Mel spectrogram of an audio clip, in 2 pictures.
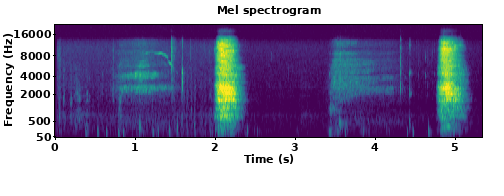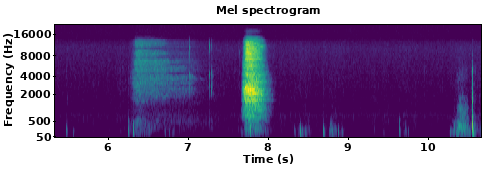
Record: {
  "exhalation_length": "10.7 s",
  "exhalation_amplitude": 23108,
  "exhalation_signal_mean_std_ratio": 0.21,
  "survey_phase": "alpha (2021-03-01 to 2021-08-12)",
  "age": "45-64",
  "gender": "Female",
  "wearing_mask": "No",
  "symptom_none": true,
  "smoker_status": "Never smoked",
  "respiratory_condition_asthma": false,
  "respiratory_condition_other": false,
  "recruitment_source": "REACT",
  "submission_delay": "2 days",
  "covid_test_result": "Negative",
  "covid_test_method": "RT-qPCR"
}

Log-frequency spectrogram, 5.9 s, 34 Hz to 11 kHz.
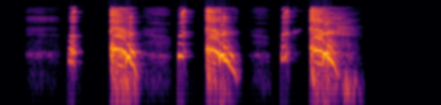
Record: {
  "three_cough_length": "5.9 s",
  "three_cough_amplitude": 32768,
  "three_cough_signal_mean_std_ratio": 0.42,
  "survey_phase": "alpha (2021-03-01 to 2021-08-12)",
  "age": "18-44",
  "gender": "Female",
  "wearing_mask": "No",
  "symptom_cough_any": true,
  "symptom_new_continuous_cough": true,
  "symptom_shortness_of_breath": true,
  "symptom_abdominal_pain": true,
  "symptom_fatigue": true,
  "symptom_fever_high_temperature": true,
  "symptom_headache": true,
  "symptom_change_to_sense_of_smell_or_taste": true,
  "symptom_loss_of_taste": true,
  "smoker_status": "Never smoked",
  "respiratory_condition_asthma": false,
  "respiratory_condition_other": false,
  "recruitment_source": "Test and Trace",
  "submission_delay": "1 day",
  "covid_test_result": "Positive",
  "covid_test_method": "RT-qPCR",
  "covid_ct_value": 21.6,
  "covid_ct_gene": "ORF1ab gene",
  "covid_ct_mean": 23.5,
  "covid_viral_load": "20000 copies/ml",
  "covid_viral_load_category": "Low viral load (10K-1M copies/ml)"
}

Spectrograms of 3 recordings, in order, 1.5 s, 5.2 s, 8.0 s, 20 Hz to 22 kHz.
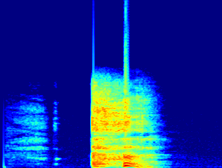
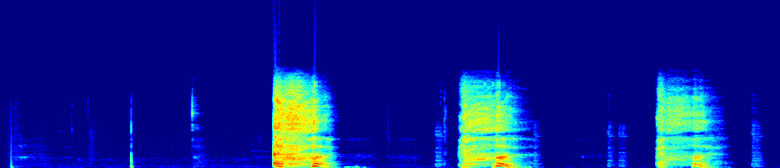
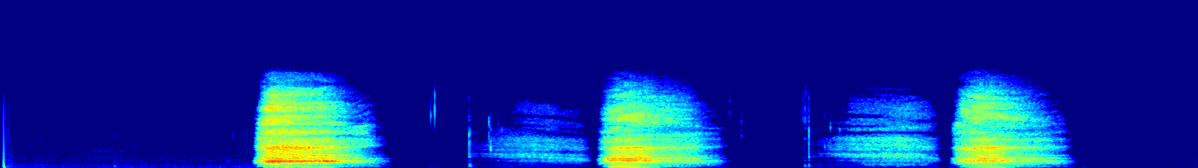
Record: {
  "cough_length": "1.5 s",
  "cough_amplitude": 32768,
  "cough_signal_mean_std_ratio": 0.38,
  "three_cough_length": "5.2 s",
  "three_cough_amplitude": 29581,
  "three_cough_signal_mean_std_ratio": 0.29,
  "exhalation_length": "8.0 s",
  "exhalation_amplitude": 19010,
  "exhalation_signal_mean_std_ratio": 0.35,
  "survey_phase": "beta (2021-08-13 to 2022-03-07)",
  "age": "45-64",
  "gender": "Female",
  "wearing_mask": "No",
  "symptom_none": true,
  "smoker_status": "Never smoked",
  "respiratory_condition_asthma": false,
  "respiratory_condition_other": false,
  "recruitment_source": "REACT",
  "submission_delay": "1 day",
  "covid_test_result": "Negative",
  "covid_test_method": "RT-qPCR",
  "influenza_a_test_result": "Negative",
  "influenza_b_test_result": "Negative"
}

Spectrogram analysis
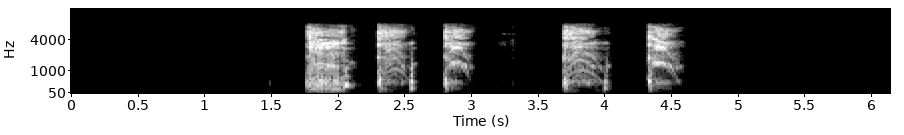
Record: {
  "three_cough_length": "6.1 s",
  "three_cough_amplitude": 32742,
  "three_cough_signal_mean_std_ratio": 0.31,
  "survey_phase": "beta (2021-08-13 to 2022-03-07)",
  "age": "18-44",
  "gender": "Female",
  "wearing_mask": "No",
  "symptom_cough_any": true,
  "symptom_runny_or_blocked_nose": true,
  "symptom_sore_throat": true,
  "symptom_fatigue": true,
  "symptom_fever_high_temperature": true,
  "symptom_headache": true,
  "symptom_onset": "3 days",
  "smoker_status": "Never smoked",
  "respiratory_condition_asthma": false,
  "respiratory_condition_other": false,
  "recruitment_source": "Test and Trace",
  "submission_delay": "1 day",
  "covid_test_result": "Positive",
  "covid_test_method": "RT-qPCR",
  "covid_ct_value": 23.0,
  "covid_ct_gene": "ORF1ab gene"
}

